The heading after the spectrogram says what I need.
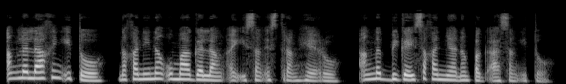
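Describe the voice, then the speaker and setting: A woman's voice: mid-range voice, brisk, darkish tone, no room sound. Woman narrating a story, dry close sound. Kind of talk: scripted dramatic story narration.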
